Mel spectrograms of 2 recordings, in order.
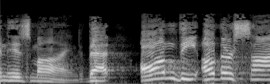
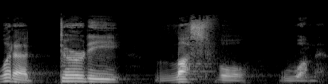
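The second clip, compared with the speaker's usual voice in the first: put-on mutter under the breath, lower and quieter; 8 semitones lower, 10 dB quieter than usual. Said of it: "he muttered under his breath".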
